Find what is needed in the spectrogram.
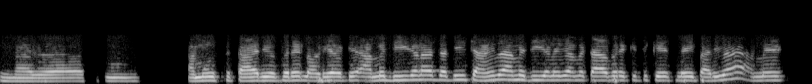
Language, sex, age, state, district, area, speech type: Odia, male, 18-30, Odisha, Jagatsinghpur, rural, conversation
